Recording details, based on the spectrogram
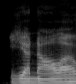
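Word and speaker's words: Janala: There's even a comment, the girl that Adolin is with, is her name pronounced Yanala with another Correct.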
